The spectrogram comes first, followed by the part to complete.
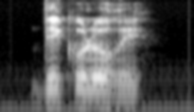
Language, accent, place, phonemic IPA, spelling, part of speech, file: French, France, Lyon, /de.kɔ.lɔ.ʁe/, décolorer, verb, LL-Q150 (fra)-décolorer.wav
- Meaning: 1. to discolour, fade 2. to bleach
